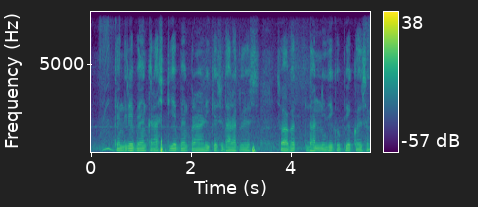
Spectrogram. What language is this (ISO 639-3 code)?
mai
